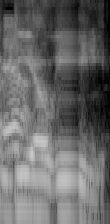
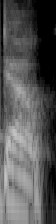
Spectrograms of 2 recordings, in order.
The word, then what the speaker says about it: do: one it's not good it's not d-o-e it's d-o i said that no you said dough i did not it we'll play it back later but the note is do and it's only pronounced d or it's only spelled d-o so do do a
